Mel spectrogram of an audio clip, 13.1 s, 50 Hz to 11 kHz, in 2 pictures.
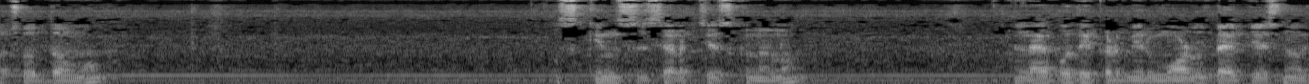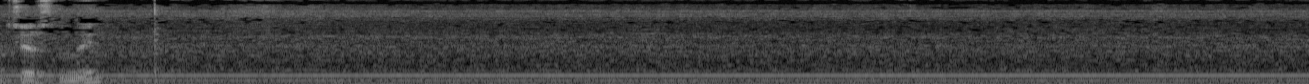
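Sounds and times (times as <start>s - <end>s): steady electrical hum: 0.0s - 13.0s.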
